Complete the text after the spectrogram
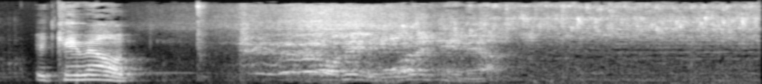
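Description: A toilet flushes with rushing water.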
